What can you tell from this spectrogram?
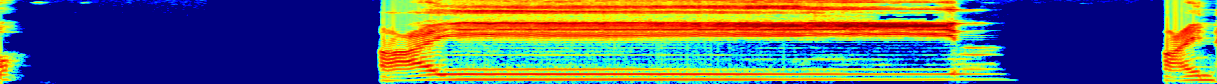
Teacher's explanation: আইন হরফকে হলকের মধ্যখান থেকে চাপ দিয়ে উচ্চারণ করতে হবে, কারণ আইনের মাখরাজ হলকের মধ্যখান থেকে হবে।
